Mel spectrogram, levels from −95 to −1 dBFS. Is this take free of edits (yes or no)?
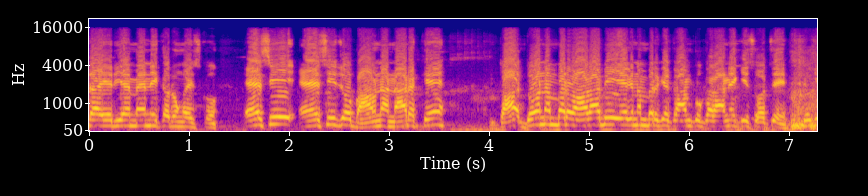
yes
